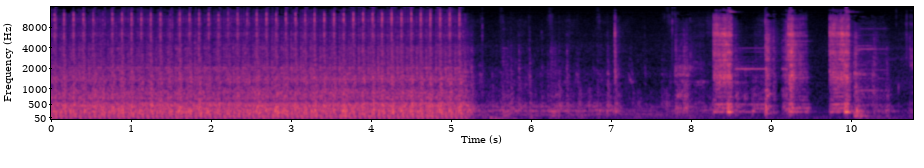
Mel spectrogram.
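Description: Embroidery machine stitching a design into a T-shirt, a fast even rhythm of about ten needle strokes a second. About five seconds in the loud stitching stops, leaving quieter sound with a couple of brief noises near the end.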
